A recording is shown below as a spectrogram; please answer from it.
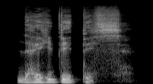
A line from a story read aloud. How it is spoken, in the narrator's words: the father said, his voice quaking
